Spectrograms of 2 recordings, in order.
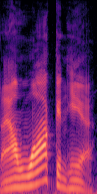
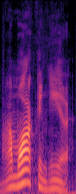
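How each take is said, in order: First: Loud, slow Boston-style yell, higher. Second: A lightly hammed-up Boston accent, louder; Boston street yell. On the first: Retold or imitated. Yelling at forklift drivers crossing in front, loud Boston-style shout. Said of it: "And I just yelled out loud". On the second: Shown as a demonstration. Mocking coworkers from Boston, mild Boston accent yell. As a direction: throw a mild New York-Boston accent at a driver. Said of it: "It's when you yell back at 'em".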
